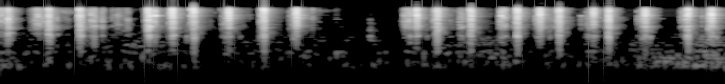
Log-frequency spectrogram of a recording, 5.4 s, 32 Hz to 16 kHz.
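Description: Stoeger STR-9 pistol's slide clicking and clacking against the frame as it is worked back and forth, hanging up while being put back on during reassembly. Quick sharp clicks about five a second, in two runs with a short pause in the middle.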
